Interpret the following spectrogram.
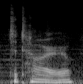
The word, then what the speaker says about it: Tataru: I need to get better at pronouncing her name. Tataru.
